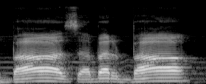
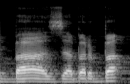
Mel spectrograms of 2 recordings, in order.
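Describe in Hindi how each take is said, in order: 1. अंतिम स्वर थोड़ा लंबा खींचा गया है। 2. अंतिम स्वर बहुत छोटा करके बोला गया है। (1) "आधे अलिफ के बक़दर" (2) "ज़बर ये भी नहीं करना चाहिए"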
